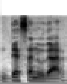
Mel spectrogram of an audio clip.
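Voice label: "untie", verb; Multi-Lingual Talking Picture Dictionary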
